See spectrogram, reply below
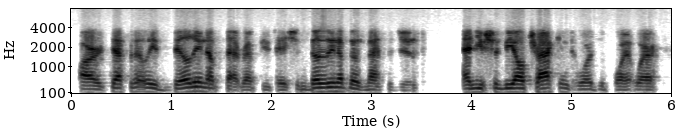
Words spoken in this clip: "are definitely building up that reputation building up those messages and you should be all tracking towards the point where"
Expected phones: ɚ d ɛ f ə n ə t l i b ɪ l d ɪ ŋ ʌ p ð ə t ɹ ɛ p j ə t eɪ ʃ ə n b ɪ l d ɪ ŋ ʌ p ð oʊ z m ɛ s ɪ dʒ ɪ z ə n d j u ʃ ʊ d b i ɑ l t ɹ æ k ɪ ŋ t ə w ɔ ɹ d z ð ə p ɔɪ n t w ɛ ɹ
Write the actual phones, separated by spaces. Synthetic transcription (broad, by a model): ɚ d ɛ f ə n ə t l i b ɪ l d ɪ ŋ ʌ p ð ə t ɹ ɛ p j ə t eɪ ʃ ə n b ɪ l d ɪ ŋ ʌ p ð oʊ z m ɛ s ɪ dʒ ɪ z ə n j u ʃ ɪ d b i ɑ l t ɹ æ k ɪ ŋ t ə w ɔ ɹ d z ð ə p ɔɪ n t w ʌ ɹ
